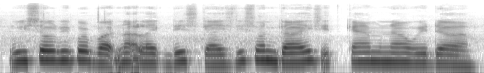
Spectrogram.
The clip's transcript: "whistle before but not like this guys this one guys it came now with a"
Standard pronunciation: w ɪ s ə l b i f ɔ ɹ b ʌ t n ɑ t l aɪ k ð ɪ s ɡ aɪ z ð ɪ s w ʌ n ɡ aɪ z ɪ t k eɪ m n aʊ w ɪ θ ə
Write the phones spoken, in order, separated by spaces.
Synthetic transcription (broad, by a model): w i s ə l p i p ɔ l b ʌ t n ɑ t l aɪ k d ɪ s ɡ aɪ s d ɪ s w ʌ n ɡ aɪ s ɪ t k eɪ m n aʊ w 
